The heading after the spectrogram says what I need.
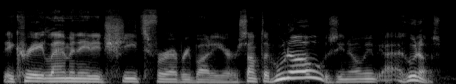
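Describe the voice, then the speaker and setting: Middle-aged man, halting, mid-pitched voice. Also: big pitch swings, a little mellow. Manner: halting, restarting as he reasons aloud. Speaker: tabletop game player. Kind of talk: casual improvised game discussion. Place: indoors on a video call.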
